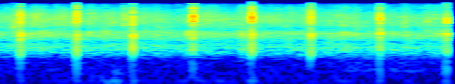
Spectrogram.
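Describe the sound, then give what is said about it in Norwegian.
Hands clap in applause for guests who have just been introduced, about eight sharp, evenly spaced claps in a steady beat over a faint background hiss, fairly loud, with no one talking. “Ja, ja, jeg gir dem en applaus.”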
